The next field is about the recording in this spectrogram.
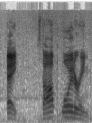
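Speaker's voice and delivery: ordinary delivery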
